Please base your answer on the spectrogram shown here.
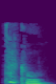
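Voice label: "tackle", British English; Time, history; Thời gian, lịch sử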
